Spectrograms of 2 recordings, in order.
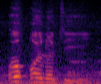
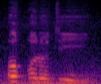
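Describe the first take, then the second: The two takes are said the same way.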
